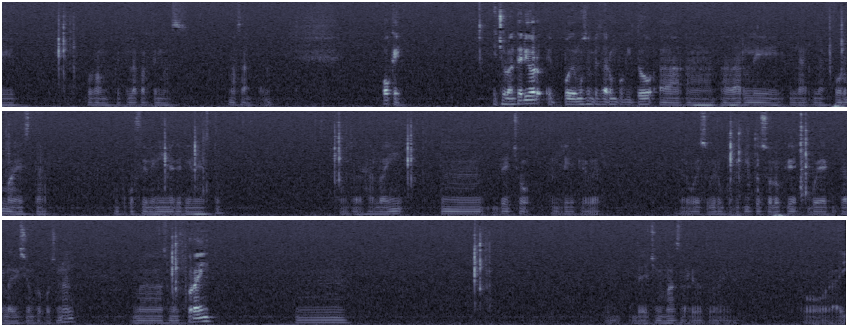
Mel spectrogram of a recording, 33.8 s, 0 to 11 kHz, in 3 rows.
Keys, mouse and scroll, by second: 0.2 alt+Tab, 3.6-3.9 scroll up 1, 4.6-4.9 scroll up 1, 6.2-6.7 scroll down 1, 10.5 alt+Tab, 11.6-12.3 scroll up 1, 13.2 ctrl+r, 13.9 click, 14.8 alt+click, 15.2 alt+Tab, 16.1 alt+Tab, 19.0-20.3 drag, 20.4 ctrl+z, 21.3 o, 22.2-24.2 drag, 24.2 alt+Tab, 28.3 alt+Tab, 30.5-33.2 drag.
